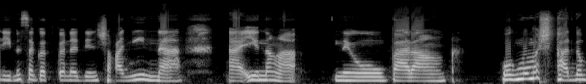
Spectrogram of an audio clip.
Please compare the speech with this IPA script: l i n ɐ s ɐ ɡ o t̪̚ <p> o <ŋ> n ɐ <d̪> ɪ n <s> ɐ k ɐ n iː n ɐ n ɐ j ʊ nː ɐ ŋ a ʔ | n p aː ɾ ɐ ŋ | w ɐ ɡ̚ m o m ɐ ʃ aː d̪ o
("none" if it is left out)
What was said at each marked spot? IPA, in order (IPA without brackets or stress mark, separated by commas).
k, none, d̪, ʃ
